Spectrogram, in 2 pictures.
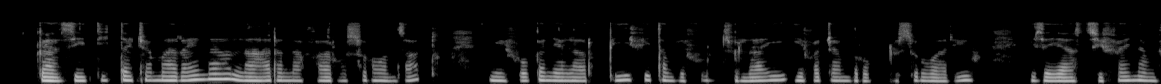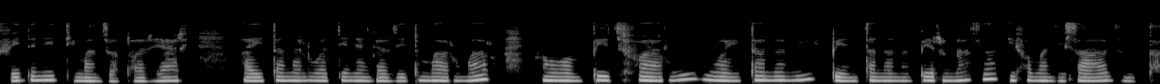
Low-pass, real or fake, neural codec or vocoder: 7.2 kHz; fake; codec, 16 kHz, 8 kbps, FreqCodec, larger model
